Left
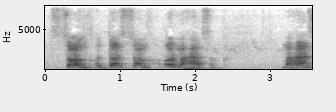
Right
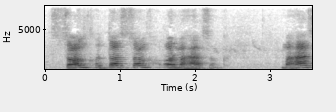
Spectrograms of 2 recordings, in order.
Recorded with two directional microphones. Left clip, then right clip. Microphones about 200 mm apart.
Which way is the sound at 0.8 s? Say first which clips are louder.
Right 1 dB; 20° left (ahead or behind).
